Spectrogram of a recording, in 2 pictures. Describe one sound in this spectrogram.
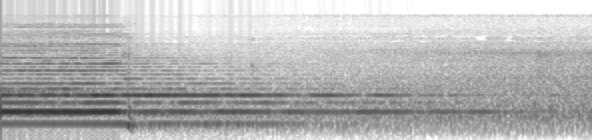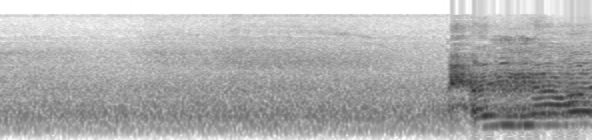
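A young boy's amplified voice echoes and slowly fades in a large echoing hall.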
